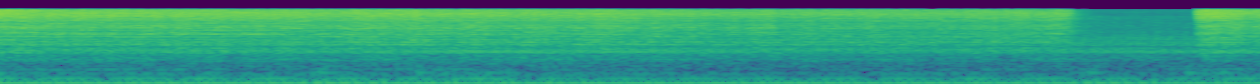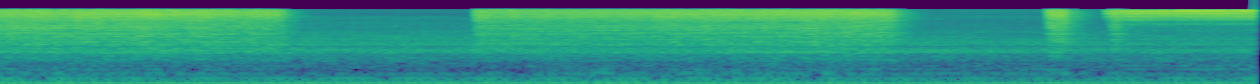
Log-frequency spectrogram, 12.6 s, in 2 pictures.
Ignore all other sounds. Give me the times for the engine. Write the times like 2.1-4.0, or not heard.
0.0-12.5.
